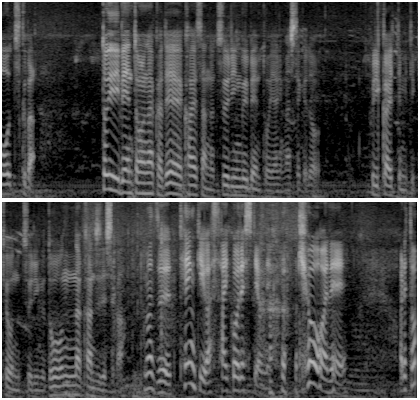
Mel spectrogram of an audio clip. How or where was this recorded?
busy venue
